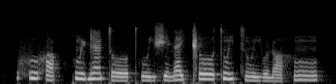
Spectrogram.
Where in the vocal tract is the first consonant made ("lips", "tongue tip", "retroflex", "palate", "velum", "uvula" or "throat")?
velum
